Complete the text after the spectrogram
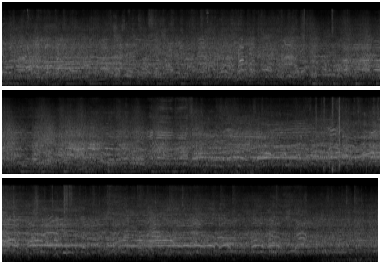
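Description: A large crowd shouts and chants loudly outdoors.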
